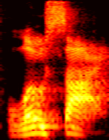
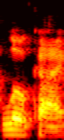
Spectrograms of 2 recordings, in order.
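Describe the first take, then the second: First: The c is pronounced as an s sound. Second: The c is pronounced as a k sound. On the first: The speaker calls it right. "Loci, not loci, because city, icicle" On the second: The speaker calls it wrong. "not loci"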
